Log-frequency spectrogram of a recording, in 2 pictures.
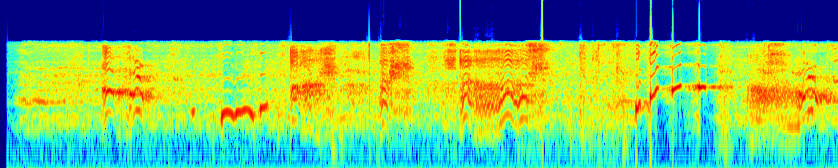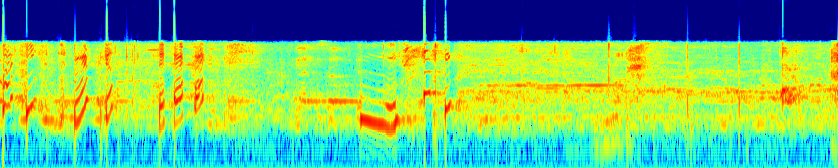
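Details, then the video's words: Pet dog wearing a post-surgery cone, making long howling "aroo" sounds that rise and fall in pitch, with bouncing movement on a couch; a person's voice is heard talking alongside the dog throughout. "Emily & Her "Aroos""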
